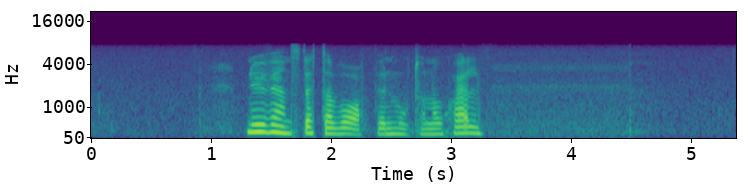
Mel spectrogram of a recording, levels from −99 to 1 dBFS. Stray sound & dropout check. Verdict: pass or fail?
pass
